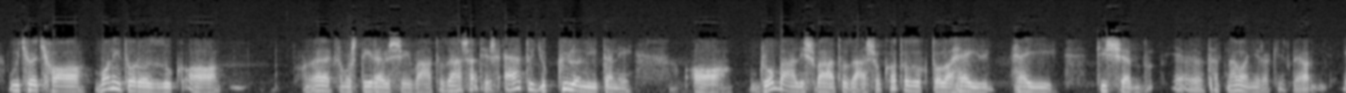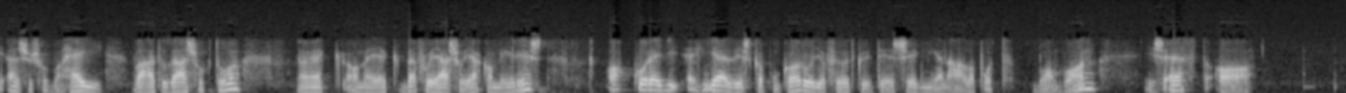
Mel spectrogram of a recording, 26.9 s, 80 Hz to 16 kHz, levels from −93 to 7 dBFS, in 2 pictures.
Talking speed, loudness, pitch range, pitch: 110 wpm, -18 LUFS, 130-160 Hz, 140 Hz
